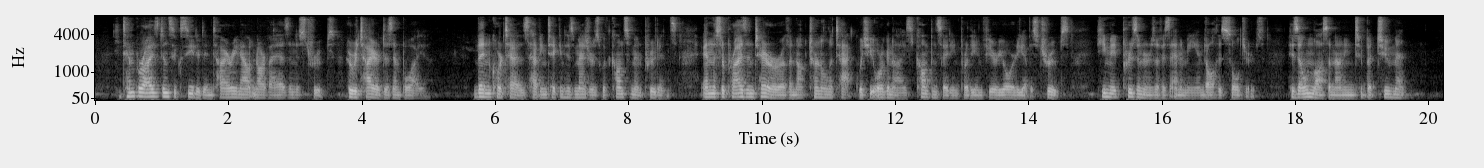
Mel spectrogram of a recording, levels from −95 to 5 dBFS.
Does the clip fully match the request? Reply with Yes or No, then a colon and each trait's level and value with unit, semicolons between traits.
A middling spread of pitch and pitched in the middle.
No: average, 3.7 semitones; low, 100 Hz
